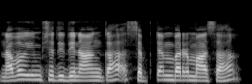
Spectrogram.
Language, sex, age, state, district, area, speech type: Sanskrit, male, 18-30, Karnataka, Mysore, urban, spontaneous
